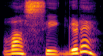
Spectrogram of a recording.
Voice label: "vassiglæ", hemsedalsmaalet tale

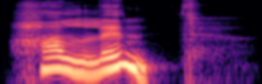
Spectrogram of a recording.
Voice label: "hallent", hemsedalsmaalet

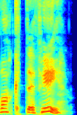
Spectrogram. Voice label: "vaktæfe", hemsedalsmaalet tale

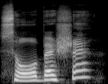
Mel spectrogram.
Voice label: "saabørsæ", hemsedalsmaalet

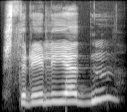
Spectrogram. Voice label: "strylljødn", hemsedalsmaalet

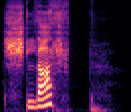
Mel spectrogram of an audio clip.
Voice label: "slarp", hemsedalsmaalet

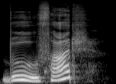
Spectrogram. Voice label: "bufar", hemsedalsmaalet tale

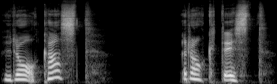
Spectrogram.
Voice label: "raakast", Hemsedal

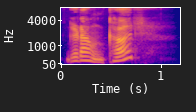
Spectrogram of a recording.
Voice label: "glankar", hemsedalsmaalet

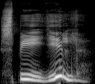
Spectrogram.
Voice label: "spijil", hemsedalsmaalet

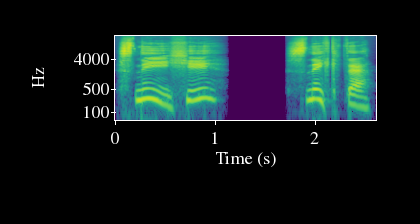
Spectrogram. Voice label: "snikji", hemsedalsmaalet

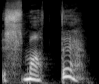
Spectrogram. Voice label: "smattæ", hemsedalsmaalet, tale

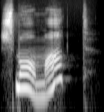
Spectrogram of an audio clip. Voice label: "smaamat", hemsedalsmaalet

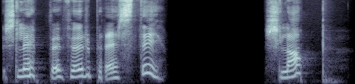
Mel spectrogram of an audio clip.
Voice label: "slæppæ før præste", hemsedalsmaalet, tale

